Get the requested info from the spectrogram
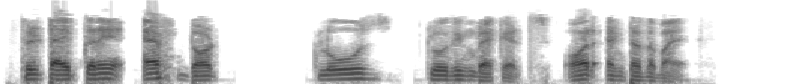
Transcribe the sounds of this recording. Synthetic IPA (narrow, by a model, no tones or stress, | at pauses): fɪɾʈaːɪp̚kɐɾẽɛfɖɔːʈ̚ | kloːz | kloːzɪ̃ŋɡbɾɛːkḛʈsɔːɾɛ̃ɳʈəɾd̪ɐba̰ːjḛ̃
